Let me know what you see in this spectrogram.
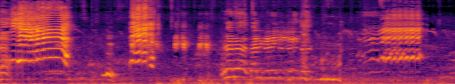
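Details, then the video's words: Goats and kids on a goat farm, loud wavering bleats in quick succession, some rising then falling, others trembling and nasal, several callers overlapping with brief pauses. "goat sound"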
